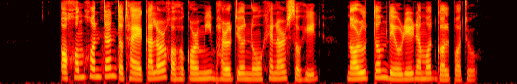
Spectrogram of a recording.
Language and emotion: Assamese, neutral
